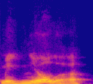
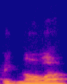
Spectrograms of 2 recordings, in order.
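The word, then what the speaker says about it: Mignola: And the famous artist Mike Mcnola or Mike Mcnola, depending how you're told to pronounce his name, drew these beautiful covers, one of which is Robin Slow-mo with blood all over him.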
